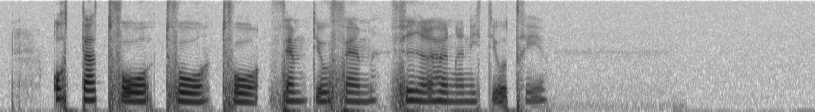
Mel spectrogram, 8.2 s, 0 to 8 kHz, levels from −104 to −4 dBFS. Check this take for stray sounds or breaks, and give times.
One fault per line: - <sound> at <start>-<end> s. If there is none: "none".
none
